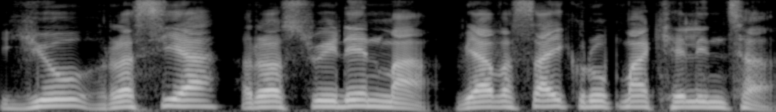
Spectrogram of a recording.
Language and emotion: Nepali, neutral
